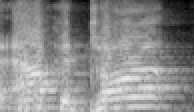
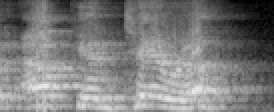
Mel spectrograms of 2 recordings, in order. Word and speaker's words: Alcantara: Kevin Alcatara.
